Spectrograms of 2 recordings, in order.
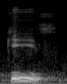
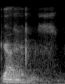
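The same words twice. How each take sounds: First: The name is said with a French pronunciation. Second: The name is said with an English pronunciation. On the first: "or Mary of Guise" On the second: "Not having French, we'll call her Mary of Guise"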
